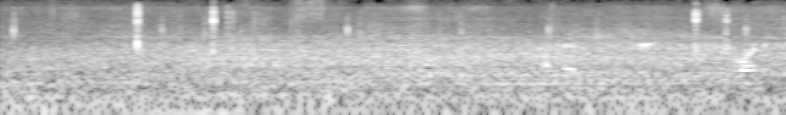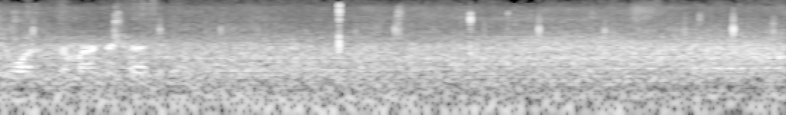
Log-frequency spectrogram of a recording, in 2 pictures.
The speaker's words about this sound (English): We're getting near the subway, as you can hear. As you can hear, we're getting close to the subway station here.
